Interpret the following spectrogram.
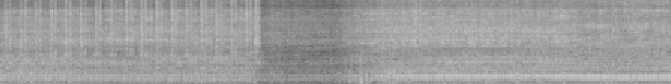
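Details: Snow blower small engine: rapid rattling buzz that drops out briefly, then returns with a steady tone; abnormal running noise, cause unknown.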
